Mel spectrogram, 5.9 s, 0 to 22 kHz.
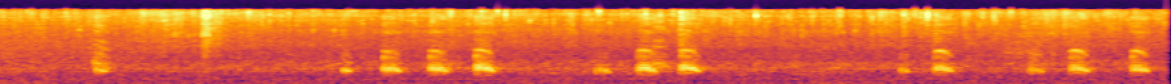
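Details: Japanese common toad calling during courtship in March 2023: short, low croaking notes given singly or in quick pairs at irregular intervals, roughly one to two per second, over a steady background hiss.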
